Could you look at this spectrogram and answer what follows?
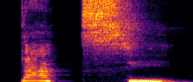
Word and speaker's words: táxi: Por exemplo, táxi. Se fala táxi, mas se escreve taxi. Mas por que que eu não falo taxi? Eu falo táxi porque nós já temos esse reconhecimento visual direto.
